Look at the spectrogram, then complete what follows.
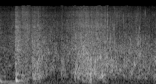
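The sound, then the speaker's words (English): A sudden splash as someone dives into water, followed by a steady rush of churning, bubbling water that continues for over a second. “Let me go take a look in the water and dive in and see if I can find something.”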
